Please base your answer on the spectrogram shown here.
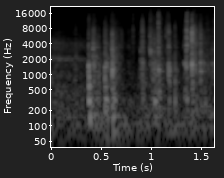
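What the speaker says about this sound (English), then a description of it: "This one is enormous, a little difficult to shuffle" A large, oversized tarot deck being shuffled, giving a run of soft, quick papery riffles and card flicks close by, starting after a brief quiet moment and continuing unevenly.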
